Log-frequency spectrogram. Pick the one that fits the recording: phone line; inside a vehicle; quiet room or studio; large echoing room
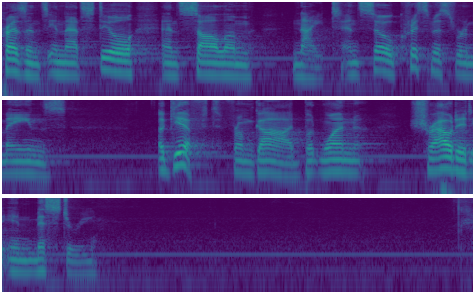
large echoing room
